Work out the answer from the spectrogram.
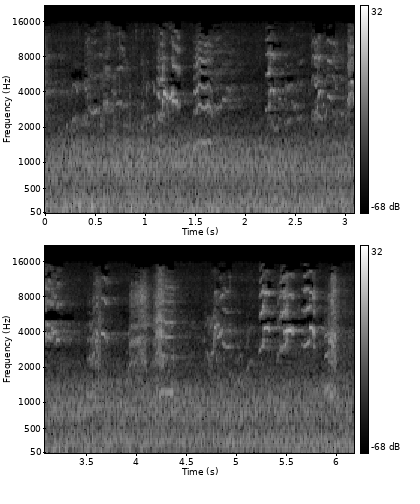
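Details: Rainbow lorikeets feeding in numbers on bottlebrush flowers high in a tree make a dense run of short, harsh screeches, about two each second, overlapping from several birds.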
